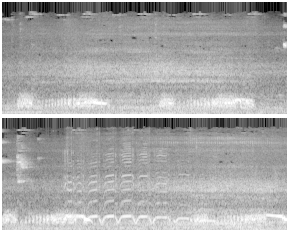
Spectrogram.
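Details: Cooing of white and brown Barbary doves being compared: repeated low, rounded coo notes, then a quick rolling series of arched coos. Faint chirps and a low background rumble.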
